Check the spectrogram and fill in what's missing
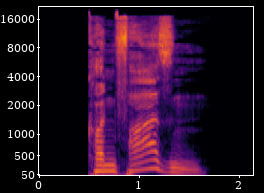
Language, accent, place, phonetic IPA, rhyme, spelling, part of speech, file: German, Germany, Berlin, [kɔnˈfaːzn̩], -aːzn̩, konphasen, adjective, De-konphasen.ogg
- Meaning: inflection of konphas: 1. strong genitive masculine/neuter singular 2. weak/mixed genitive/dative all-gender singular 3. strong/weak/mixed accusative masculine singular 4. strong dative plural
